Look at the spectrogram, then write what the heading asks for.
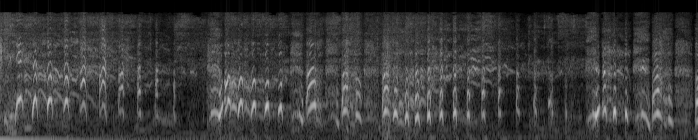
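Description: Birds calling: many short chirping calls, rising and falling in pitch, overlapping in quick succession.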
